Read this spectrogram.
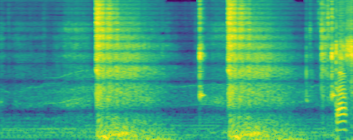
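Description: A gun fires heavy booming shots.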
